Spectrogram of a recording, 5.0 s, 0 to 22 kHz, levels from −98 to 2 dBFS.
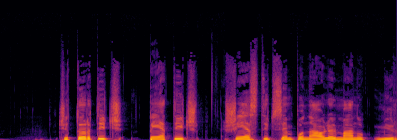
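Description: No technical faults can be heard anywhere in the speech.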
